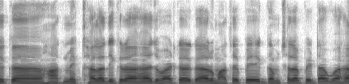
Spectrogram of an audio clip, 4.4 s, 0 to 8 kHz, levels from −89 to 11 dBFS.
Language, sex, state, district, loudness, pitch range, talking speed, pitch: Hindi, male, Chandigarh, Chandigarh, -15 LUFS, 140-145 Hz, 290 wpm, 140 Hz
